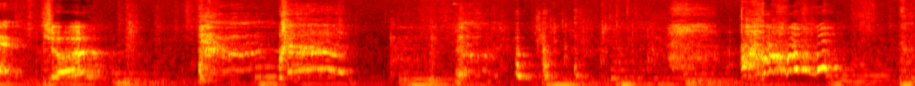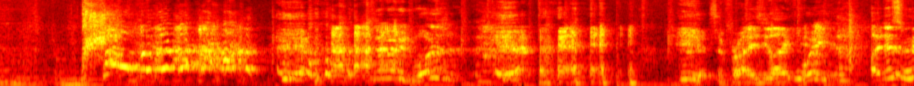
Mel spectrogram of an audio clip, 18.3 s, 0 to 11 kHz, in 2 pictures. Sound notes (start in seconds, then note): 10.3 gasp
